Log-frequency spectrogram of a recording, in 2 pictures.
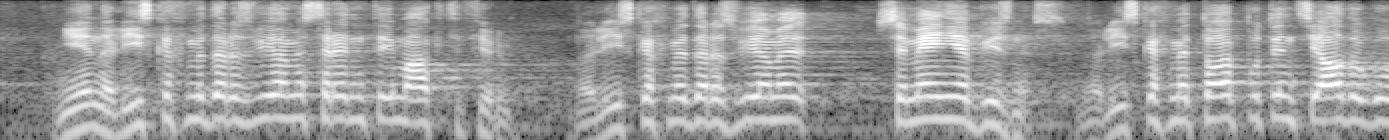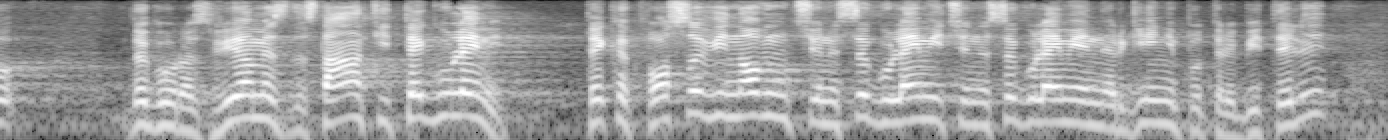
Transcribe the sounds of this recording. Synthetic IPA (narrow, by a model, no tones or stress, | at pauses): niɛnɐliiskəxmɛd̪ɐɾɐzvivɐmɛsɾɛd̪nit̪ɛimalˠkʲi̥t̪ɛfiɾmḭ | nɐ̰liiskəxmɛd̪ɐɾɐzvivɐmɛ | sɛmɛjnijəbiznɛsnɐ̰liiskəxmɛt̪ɔɛpot̪ɛnt̪sialˠd̪ɐɡo | d̪ɐɡoɾɐzvivɐmɛzɐd̪ɐst̪anət̪it̪ɛɡolɛmi | t̪ɛkɐkvɔsɤvinɔvnit͡ʃɛnɛsɤɡolɛmit͡ʃɛnɛsɤɡolɛmiɛnɛɾɡ̟ijnipot̪ɾɛbit̪ɛli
